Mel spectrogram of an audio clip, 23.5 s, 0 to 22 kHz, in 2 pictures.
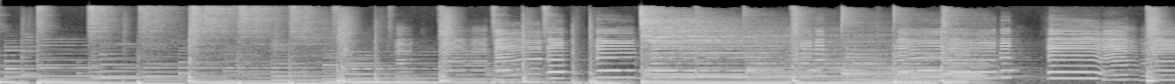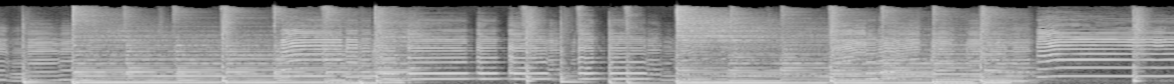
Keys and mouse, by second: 1.1 click, 1.3 shift+a, 7.0 shift+a, 12.8-13.5 drag, 14.5 click, 15.5 middle click, 16.6 middle click, 18.2-21.1 drag, 22.0-23.4 drag.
